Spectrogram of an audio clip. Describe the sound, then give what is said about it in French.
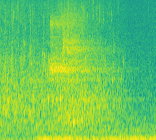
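Steady rushing water flowing through the city of Grenoble, a continuous broad, hissing wash that holds an even level throughout, with a low steady hum beneath it. “On n'a pas tout de suite conscience que l'eau passe à ce point dans Grenoble quand on y arrive.”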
